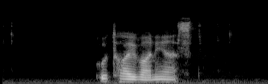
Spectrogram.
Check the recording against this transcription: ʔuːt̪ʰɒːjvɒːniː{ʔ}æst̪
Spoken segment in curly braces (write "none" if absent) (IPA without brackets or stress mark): none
